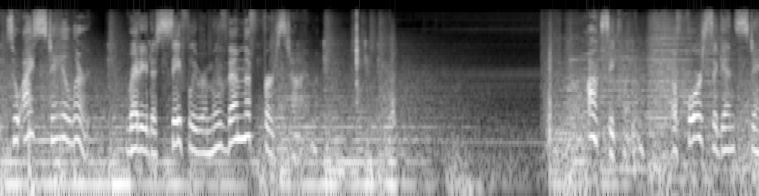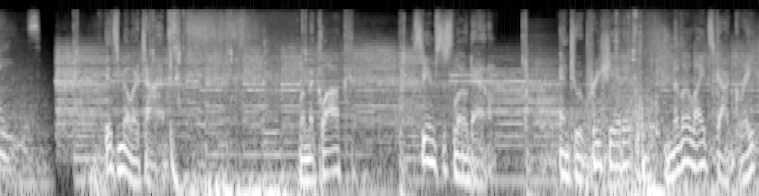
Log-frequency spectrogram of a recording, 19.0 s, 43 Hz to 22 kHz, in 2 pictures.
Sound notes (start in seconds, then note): 4.4 click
